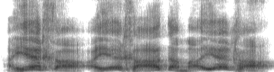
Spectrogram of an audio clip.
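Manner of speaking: high calling shout of Ayecha; divine call. Acted. God calls out to Adam in the garden with a high shout. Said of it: "when Hashem say".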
